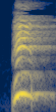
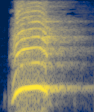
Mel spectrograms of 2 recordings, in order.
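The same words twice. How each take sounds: First: The peep is said quietly. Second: The peep is said loudly.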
